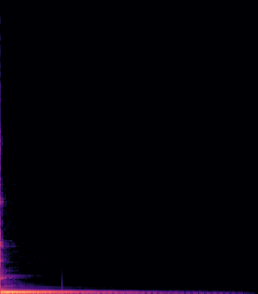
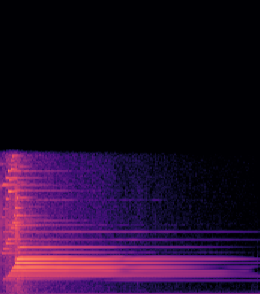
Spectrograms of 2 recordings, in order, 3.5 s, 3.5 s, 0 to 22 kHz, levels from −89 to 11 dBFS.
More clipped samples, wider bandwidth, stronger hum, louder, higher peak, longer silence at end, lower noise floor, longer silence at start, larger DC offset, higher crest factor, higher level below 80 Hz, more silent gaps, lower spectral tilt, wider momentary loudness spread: neither; second, 3.9 kHz vs 11 kHz; neither; second, -17 LUFS vs -13 LUFS; about the same, -2 dBFS vs 0 dBFS; first, 2.2 s vs 0.6 s; first, -69 dBFS vs -48 dBFS; about the same, 0 s vs 0 s; second, under 0.1% vs 0.3%; about the same, 18 dB vs 18 dB; second, -72 dBFS vs -62 dBFS; neither; first, -10.5 dB/octave vs 3 dB/octave; first, 26 LU vs 22 LU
